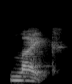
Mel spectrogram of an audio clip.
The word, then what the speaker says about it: like: to the eyes I like Li ke remember the e is silent you don't say the e but you have to spell it number nine is de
